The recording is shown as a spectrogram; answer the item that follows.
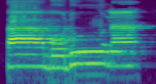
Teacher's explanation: ain termasuk huruf yang mengalir. Mengalirnya dia dengan tawassut ya. Bukan mengalir rokhawah. Dia mengalir tawassut dia.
